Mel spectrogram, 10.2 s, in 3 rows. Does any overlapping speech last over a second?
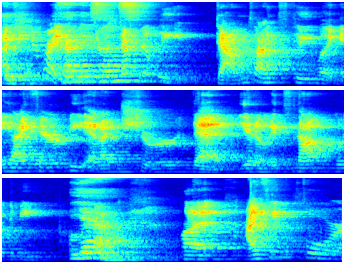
Yes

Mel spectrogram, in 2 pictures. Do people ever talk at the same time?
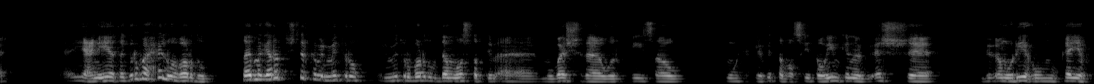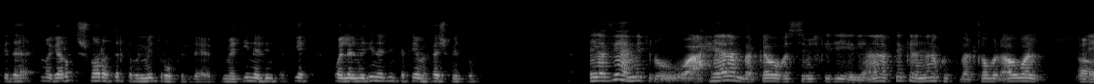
No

